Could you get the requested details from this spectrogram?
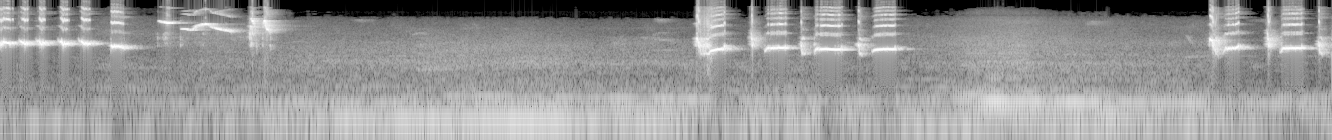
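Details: Orange-headed thrush, an adult bird kept in a cage, sings loud clear whistled phrases around a steady pitch in short bursts separated by pauses, with a car and a low motor hum in the background.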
